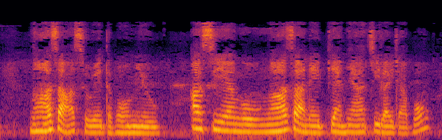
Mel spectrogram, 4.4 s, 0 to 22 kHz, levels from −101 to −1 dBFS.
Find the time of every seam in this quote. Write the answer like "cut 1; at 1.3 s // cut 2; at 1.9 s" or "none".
cut 1; at 1.7 s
